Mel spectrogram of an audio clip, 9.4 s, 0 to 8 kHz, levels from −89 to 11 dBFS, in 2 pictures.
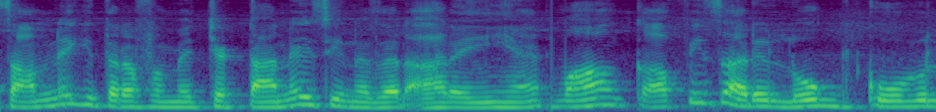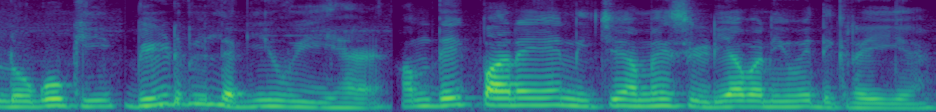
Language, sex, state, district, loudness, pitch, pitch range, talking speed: Hindi, male, Bihar, Begusarai, -19 LUFS, 160 Hz, 145-180 Hz, 220 wpm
